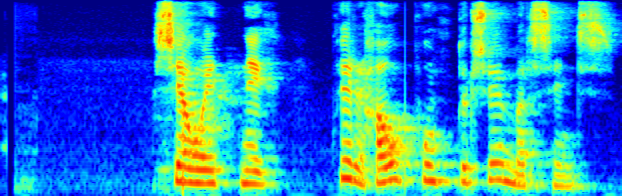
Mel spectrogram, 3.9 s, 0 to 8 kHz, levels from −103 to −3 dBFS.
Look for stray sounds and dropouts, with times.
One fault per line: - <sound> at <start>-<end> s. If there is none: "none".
none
